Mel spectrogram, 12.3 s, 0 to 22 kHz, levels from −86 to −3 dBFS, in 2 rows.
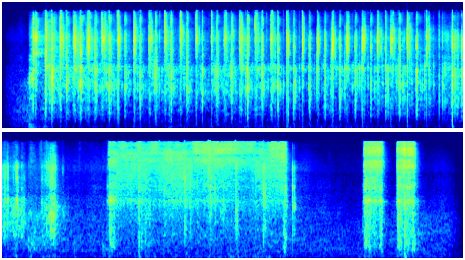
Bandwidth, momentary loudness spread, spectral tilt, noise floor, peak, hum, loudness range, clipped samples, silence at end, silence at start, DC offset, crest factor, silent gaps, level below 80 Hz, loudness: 17 kHz; 9 LU; 4 dB/octave; -58 dBFS; 0 dBFS; none; 3 LU; under 0.1%; 0.55 s; 0.35 s; under 0.1%; 28 dB; none; -74 dBFS; -25 LUFS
